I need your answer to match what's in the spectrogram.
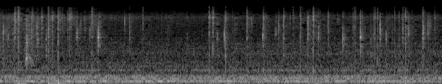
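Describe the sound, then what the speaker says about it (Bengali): Cumin seeds and bay leaf sizzle steadily in hot refined white oil for tempering, a close, continuous crackling fry with bright spits and pops across the whole stretch. "তেল গরম হয়ে গেছে, তাতে আমি জিরে আর তেজপাতা ফোড়নে ব্যবহার করছি।"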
